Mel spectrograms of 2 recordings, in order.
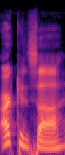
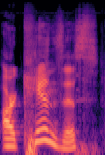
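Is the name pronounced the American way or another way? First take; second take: American; other. First: The name is said the way Americans say it. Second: The name is said in a non-American way.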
